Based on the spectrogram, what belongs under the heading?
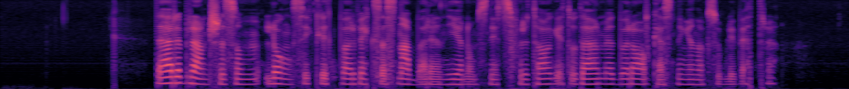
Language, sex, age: Swedish, female, 29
